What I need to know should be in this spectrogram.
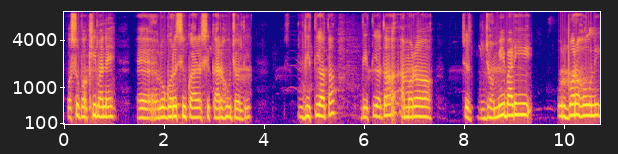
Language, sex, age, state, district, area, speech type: Odia, female, 30-45, Odisha, Kendrapara, urban, spontaneous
